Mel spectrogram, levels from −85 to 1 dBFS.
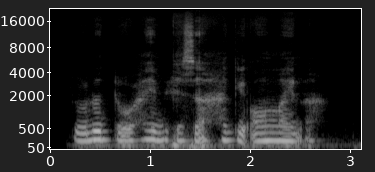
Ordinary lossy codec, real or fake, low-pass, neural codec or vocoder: none; fake; none; codec, 44.1 kHz, 7.8 kbps, Pupu-Codec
